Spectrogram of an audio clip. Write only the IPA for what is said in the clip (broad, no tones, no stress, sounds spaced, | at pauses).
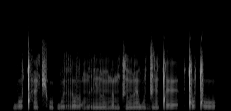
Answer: w o ǃʰ ɛ̃ t͡ʃʰ u ʔ w u r o l ɔ̰ m r ĩ l ũ m ɛ m t͡ɕ ũ l ɛ̃ w u d͡ʑ ɛ̃ ǃ ɛ | ǃ o ǃ o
